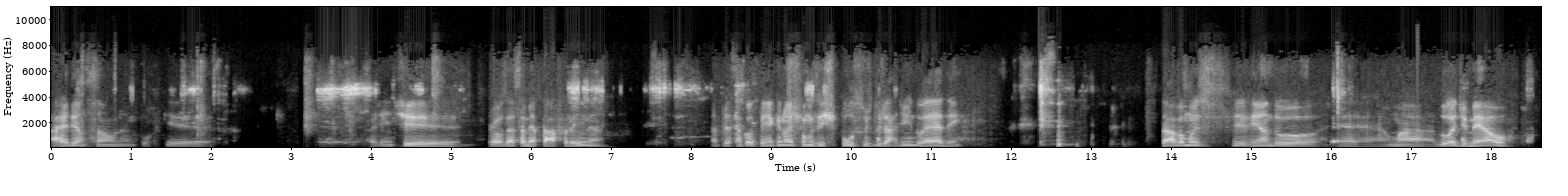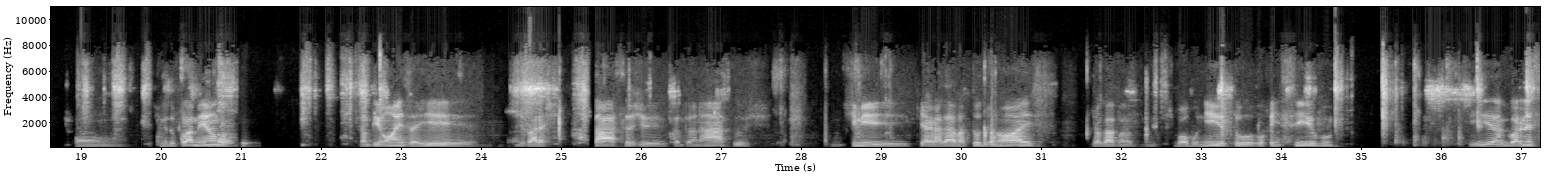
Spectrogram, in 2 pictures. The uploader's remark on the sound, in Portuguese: Vamos tentar resolver o problema dos ruídos na gravação no próximo.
